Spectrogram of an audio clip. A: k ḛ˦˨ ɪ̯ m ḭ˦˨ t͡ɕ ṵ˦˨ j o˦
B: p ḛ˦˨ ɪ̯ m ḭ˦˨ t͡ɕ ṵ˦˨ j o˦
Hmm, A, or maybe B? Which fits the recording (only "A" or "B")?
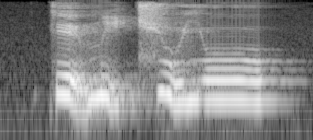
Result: A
